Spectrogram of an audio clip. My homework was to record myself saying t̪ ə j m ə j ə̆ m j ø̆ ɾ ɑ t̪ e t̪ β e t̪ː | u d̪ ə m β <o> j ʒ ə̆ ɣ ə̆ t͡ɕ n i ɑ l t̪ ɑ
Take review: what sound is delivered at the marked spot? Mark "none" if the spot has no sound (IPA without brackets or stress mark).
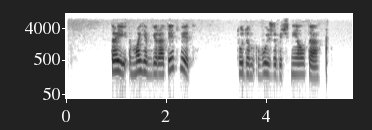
u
